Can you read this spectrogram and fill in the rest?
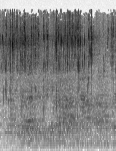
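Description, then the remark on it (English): Water is poured steadily into a baptismal font during a baptism service, a continuous splashing and trickling that holds at an even level for a couple of seconds. “Wash away the sin of all those who have been cleansed by this water and bring forth as an inheritance of your glorious kingdom.”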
